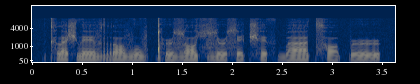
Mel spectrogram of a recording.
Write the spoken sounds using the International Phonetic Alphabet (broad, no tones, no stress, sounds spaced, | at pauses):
kʰ l a ʃ ð ɛː v r ɒː v o v ǃʰ ə˞ ɮ ɒː ç ɮ ə˞ ɬ ɛ t͡ʃʰ ɛ θ b aː t͡sʰ ɒ p ə˞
